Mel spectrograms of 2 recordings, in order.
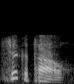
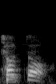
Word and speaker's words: Choctaw: Found out she was a Chickataw, if I'm pronouncing the word right. Right, Choctaw.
